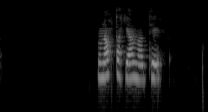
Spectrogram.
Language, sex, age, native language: Icelandic, male, 9, Icelandic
